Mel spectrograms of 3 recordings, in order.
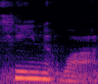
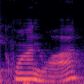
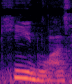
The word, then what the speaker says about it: quinoa: is a bag of quinoa is how it's pronounced quinoa but you see the qu right here Q little tail on it you so you don't say Quan wok we say quinoa how it's pronounced but it does have the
